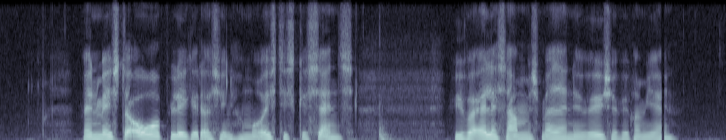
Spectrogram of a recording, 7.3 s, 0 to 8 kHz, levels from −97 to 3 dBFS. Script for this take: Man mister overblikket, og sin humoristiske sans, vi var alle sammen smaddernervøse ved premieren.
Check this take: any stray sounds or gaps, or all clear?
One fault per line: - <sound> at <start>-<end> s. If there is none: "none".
- thud at 3.8-4.2 s
- dropout at 6.6-6.7 s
